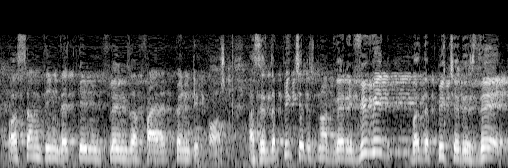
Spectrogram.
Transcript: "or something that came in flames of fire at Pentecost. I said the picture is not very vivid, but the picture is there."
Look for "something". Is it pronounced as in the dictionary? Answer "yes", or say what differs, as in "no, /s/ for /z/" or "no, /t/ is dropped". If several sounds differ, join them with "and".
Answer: no, /t/ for /θ/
